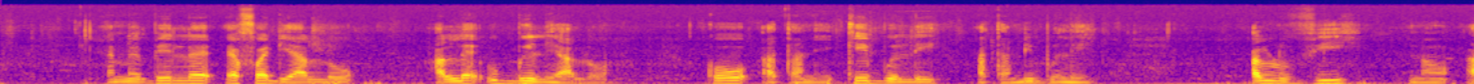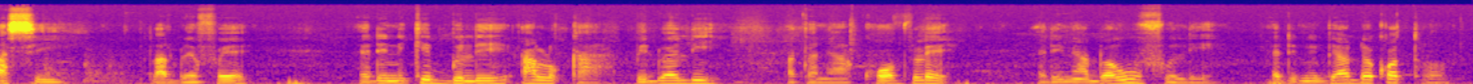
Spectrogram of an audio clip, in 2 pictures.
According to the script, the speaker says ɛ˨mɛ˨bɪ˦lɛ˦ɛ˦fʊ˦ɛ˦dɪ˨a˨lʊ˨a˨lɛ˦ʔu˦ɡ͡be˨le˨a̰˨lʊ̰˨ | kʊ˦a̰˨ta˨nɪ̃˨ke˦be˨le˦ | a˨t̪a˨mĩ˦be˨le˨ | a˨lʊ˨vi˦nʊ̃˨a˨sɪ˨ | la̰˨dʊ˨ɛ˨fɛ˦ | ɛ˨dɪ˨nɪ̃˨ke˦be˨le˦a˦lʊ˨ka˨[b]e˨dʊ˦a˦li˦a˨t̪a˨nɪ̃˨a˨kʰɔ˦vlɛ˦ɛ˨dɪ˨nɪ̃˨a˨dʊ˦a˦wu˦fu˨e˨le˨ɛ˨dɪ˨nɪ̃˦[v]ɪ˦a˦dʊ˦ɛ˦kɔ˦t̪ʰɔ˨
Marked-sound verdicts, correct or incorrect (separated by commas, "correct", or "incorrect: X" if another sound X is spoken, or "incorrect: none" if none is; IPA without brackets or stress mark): correct, incorrect: b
